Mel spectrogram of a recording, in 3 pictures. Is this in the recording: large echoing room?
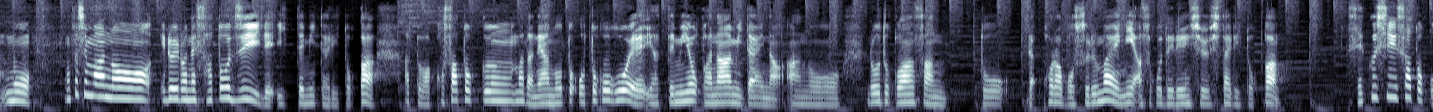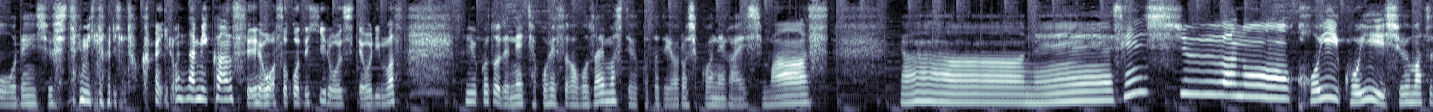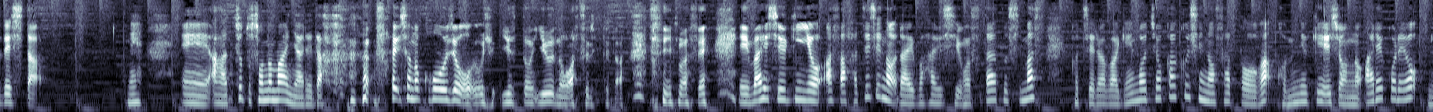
no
